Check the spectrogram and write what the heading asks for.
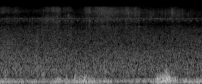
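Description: Wind buffeting the microphone, with a couple of soft low thuds near the end.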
